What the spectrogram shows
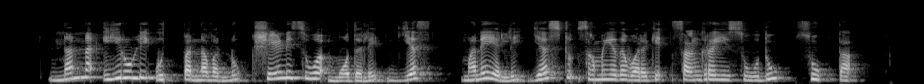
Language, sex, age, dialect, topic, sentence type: Kannada, female, 25-30, Central, agriculture, question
